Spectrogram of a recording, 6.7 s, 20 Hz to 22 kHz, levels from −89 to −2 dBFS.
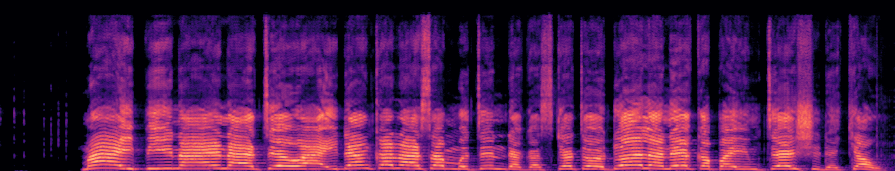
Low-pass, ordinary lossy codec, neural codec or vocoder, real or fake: none; none; vocoder, 48 kHz, 128 mel bands, Vocos; fake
